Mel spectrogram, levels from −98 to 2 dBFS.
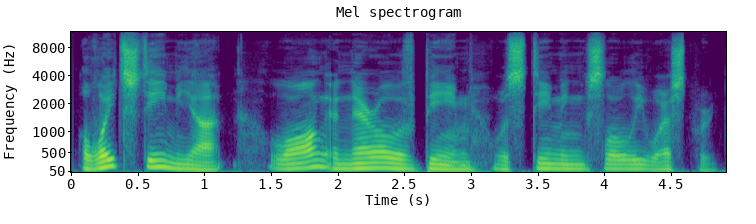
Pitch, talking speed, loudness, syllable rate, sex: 110 Hz, 160 wpm, -18 LUFS, 4.2 syllables/s, male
